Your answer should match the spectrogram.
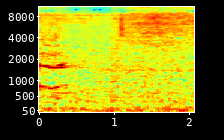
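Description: A cat meowing once, briefly, right at the start, over a steady wash of running water.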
